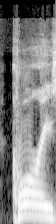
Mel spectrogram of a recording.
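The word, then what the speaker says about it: Kaare: Corey spelled K-A-A-R-E. Yeah, I know. That's how it's spelled. Scandinavian.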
